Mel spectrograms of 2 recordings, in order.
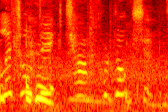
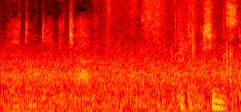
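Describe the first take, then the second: First: Announcer voice. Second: Unvoiced whisper of a title. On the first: Pretend. Repeat aloud slowly. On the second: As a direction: breathe it like a secret announcement.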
